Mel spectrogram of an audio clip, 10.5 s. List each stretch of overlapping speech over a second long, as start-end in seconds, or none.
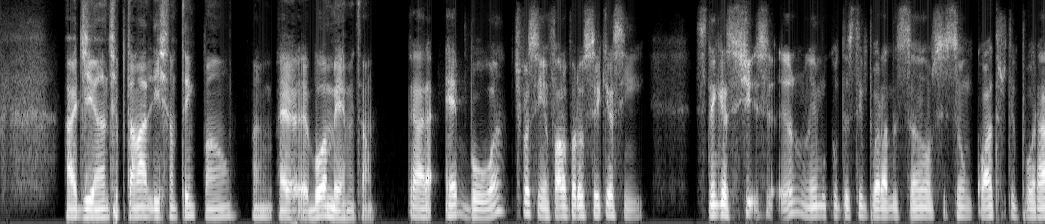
none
